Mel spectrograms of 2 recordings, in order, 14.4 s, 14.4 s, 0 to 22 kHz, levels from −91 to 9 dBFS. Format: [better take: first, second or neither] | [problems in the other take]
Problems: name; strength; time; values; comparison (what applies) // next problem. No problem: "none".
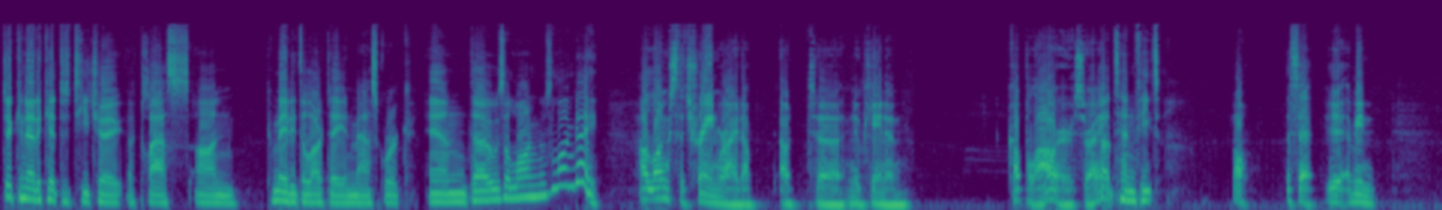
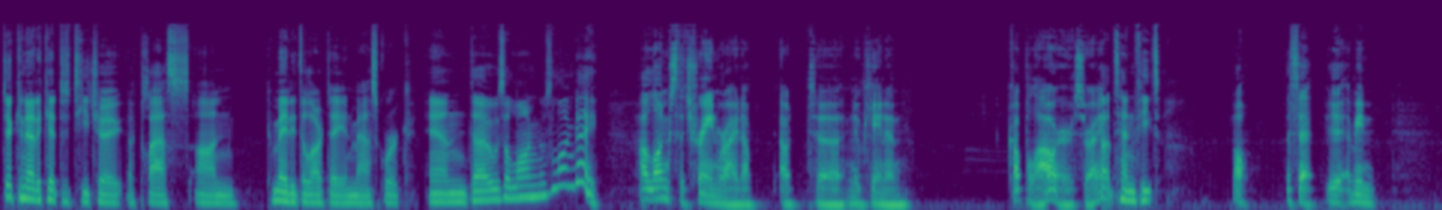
second | distortion; slight; 10 dB below the speech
